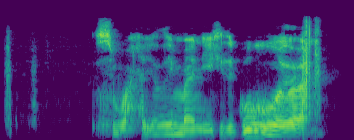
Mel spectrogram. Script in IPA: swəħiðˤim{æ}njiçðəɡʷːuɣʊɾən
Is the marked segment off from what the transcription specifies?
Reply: no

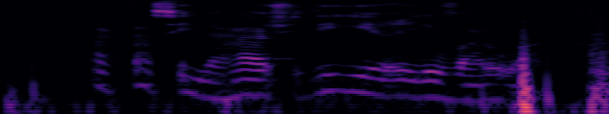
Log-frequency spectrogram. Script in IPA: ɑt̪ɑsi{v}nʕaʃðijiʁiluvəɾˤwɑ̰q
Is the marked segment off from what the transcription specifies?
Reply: yes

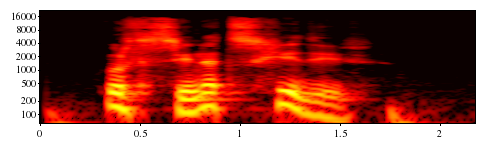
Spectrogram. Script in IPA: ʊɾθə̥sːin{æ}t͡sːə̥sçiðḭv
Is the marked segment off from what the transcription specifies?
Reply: no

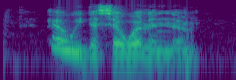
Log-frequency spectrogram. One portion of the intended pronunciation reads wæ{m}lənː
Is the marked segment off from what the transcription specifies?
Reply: yes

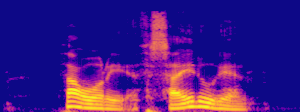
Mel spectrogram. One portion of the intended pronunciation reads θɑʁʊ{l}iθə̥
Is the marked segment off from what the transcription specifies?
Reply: yes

